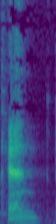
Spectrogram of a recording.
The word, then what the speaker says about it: Cannes: Ken? C-A-N-N-E-S? – Yeah, that's fine.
